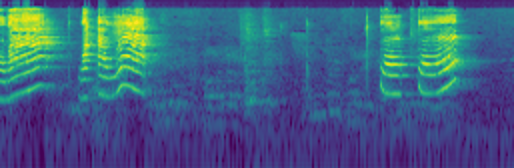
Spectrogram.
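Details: Indoor pet parrot imitating "mummy papa": loud, ringing, squawky syllables at the start and again near the end, with a quieter stretch of room sounds between them.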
